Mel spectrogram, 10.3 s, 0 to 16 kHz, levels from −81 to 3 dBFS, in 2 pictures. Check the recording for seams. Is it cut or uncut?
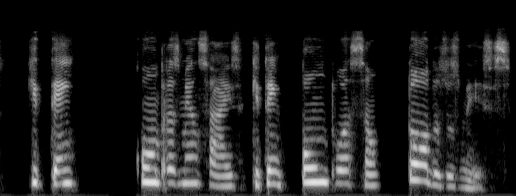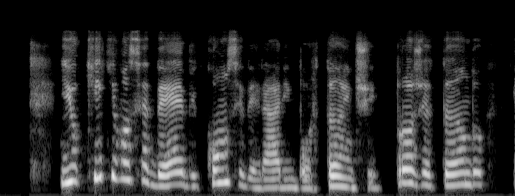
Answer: cut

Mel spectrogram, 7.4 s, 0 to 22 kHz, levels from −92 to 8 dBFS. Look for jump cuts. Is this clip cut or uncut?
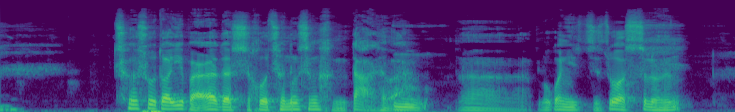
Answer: cut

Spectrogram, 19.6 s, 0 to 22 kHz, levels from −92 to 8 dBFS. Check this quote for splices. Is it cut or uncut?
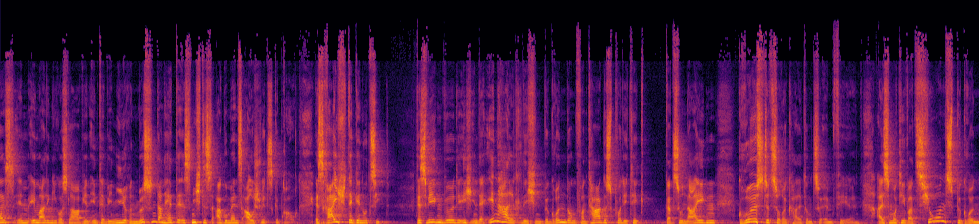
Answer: cut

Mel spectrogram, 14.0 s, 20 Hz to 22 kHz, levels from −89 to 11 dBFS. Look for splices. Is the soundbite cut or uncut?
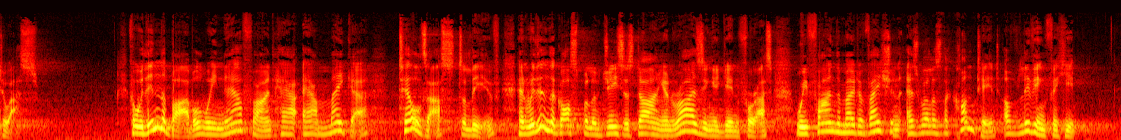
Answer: uncut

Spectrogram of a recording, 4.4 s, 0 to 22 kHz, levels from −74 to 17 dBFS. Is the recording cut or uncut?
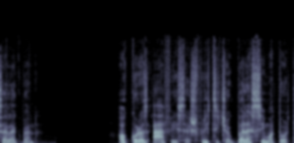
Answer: uncut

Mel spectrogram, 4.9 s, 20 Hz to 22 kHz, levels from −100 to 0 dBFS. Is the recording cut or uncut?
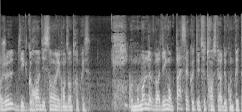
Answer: cut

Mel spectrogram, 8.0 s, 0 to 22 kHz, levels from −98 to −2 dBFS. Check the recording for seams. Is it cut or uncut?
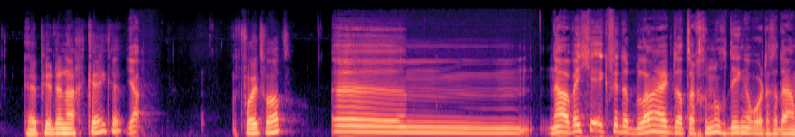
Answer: uncut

